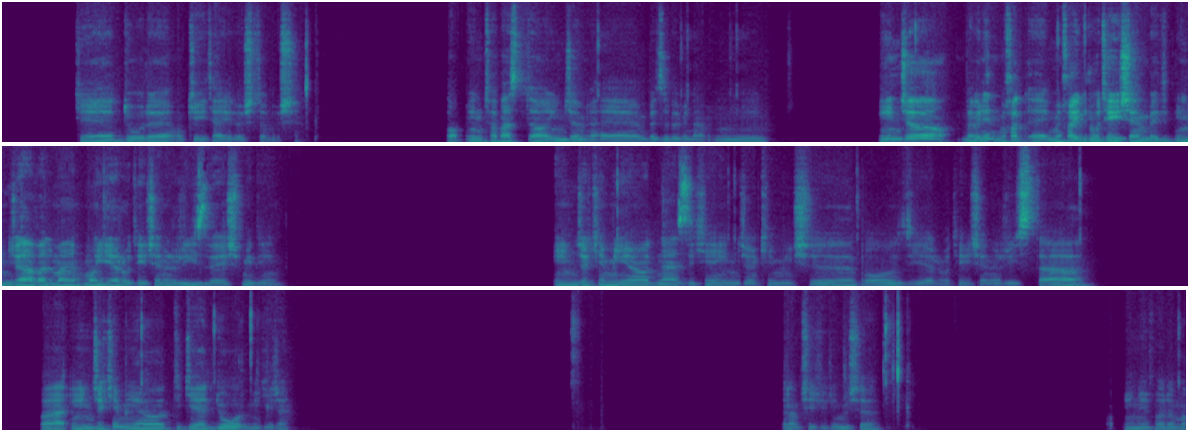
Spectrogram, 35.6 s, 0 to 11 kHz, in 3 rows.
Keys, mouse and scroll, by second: 3.0 space, 3.5-8.5 drag, 8.5-12.8 shift+middle drag, 12.8 click, 16.6-20.5 drag, 23.6-25.8 drag, 25.8-27.3 shift+middle drag, 27.3 click, 31.4-32.6 drag, 32.6 space, 33.7 space, 34.0-34.8 drag.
